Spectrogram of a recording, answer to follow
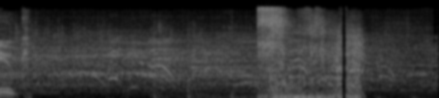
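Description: Basketball arena crowd murmuring during a stoppage after a foul. About two and a half seconds in, a short loud rush of noise lasts under a second and cuts off abruptly, leading into the replay.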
